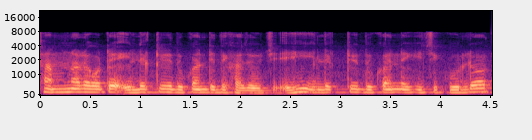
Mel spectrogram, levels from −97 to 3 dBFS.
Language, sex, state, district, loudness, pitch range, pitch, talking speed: Odia, male, Odisha, Nuapada, -15 LUFS, 130-150 Hz, 140 Hz, 170 wpm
